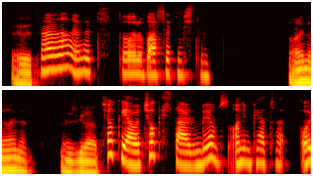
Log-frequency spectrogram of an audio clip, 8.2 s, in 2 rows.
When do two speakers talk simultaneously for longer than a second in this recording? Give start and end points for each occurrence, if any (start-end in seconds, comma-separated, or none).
none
